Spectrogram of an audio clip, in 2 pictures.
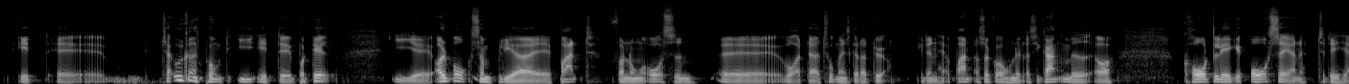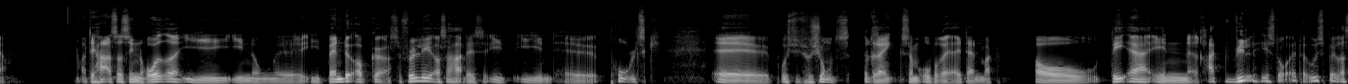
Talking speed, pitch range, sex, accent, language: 185 wpm, 95-125 Hz, male, native, Danish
